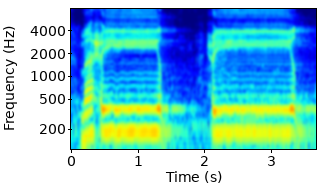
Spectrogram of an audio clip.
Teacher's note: Sekiranya kita lepas mahid, itu qalqalah salah, sedangkan huruf dad bukan di kalangan huruf qalqalah.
